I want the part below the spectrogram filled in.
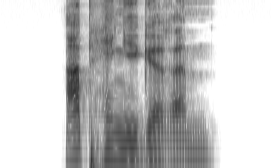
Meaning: strong dative masculine/neuter singular comparative degree of abhängig
- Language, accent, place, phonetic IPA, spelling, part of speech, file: German, Germany, Berlin, [ˈapˌhɛŋɪɡəʁəm], abhängigerem, adjective, De-abhängigerem.ogg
